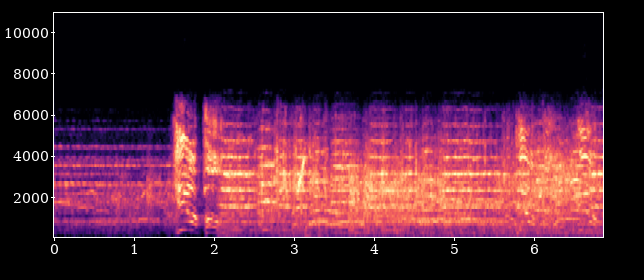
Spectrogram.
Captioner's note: Indian speaking in foreign language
